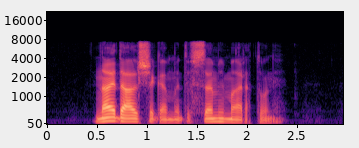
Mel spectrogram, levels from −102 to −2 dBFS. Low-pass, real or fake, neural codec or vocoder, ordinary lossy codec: 7.2 kHz; real; none; none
